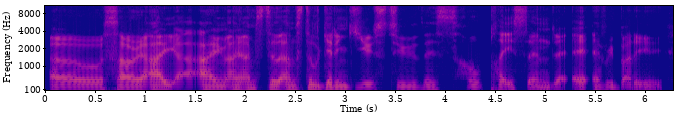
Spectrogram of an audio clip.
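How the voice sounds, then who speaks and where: A man improvising a glib, self-assured political schemer in a roleplaying game, halting and repeating himself as he placates people. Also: medium pitch, steady tone, vocal fry, dry recording, clean studio sound, natural voice. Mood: blustering, amused.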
